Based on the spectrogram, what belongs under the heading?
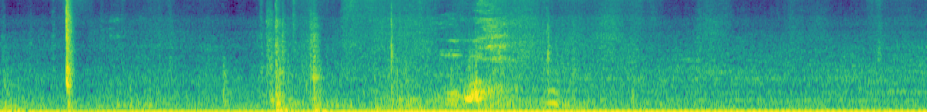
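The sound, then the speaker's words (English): A car engine idles with a steady low rumble while another person's car is being jump-started, broken by a few sharp clunks like a door or hood being handled, and a person briefly speaks. “I got to jump this guy's car.”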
